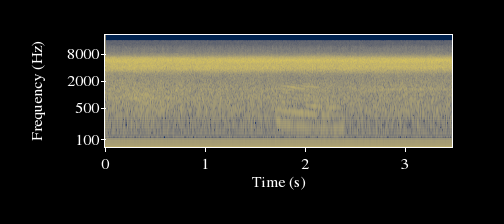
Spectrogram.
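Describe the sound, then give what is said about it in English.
Cicadas outside, heard through an open window, whir in a steady, high-pitched drone that holds unbroken for the whole stretch, with a faint low tone briefly gliding underneath partway through. No one speaks. “I think that overtone whirring is possibly cicadas.”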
